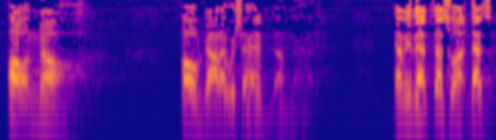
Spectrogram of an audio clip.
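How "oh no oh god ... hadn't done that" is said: low, hushed lament over his own past; remorseful groan. Retold or imitated. Preacher imitating himself remembering his mistakes, low and remorseful. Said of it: "I was just like".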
